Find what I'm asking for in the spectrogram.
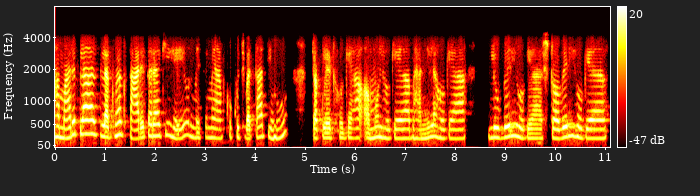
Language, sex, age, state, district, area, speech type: Hindi, female, 30-45, Rajasthan, Jodhpur, rural, conversation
